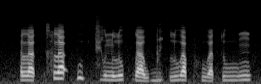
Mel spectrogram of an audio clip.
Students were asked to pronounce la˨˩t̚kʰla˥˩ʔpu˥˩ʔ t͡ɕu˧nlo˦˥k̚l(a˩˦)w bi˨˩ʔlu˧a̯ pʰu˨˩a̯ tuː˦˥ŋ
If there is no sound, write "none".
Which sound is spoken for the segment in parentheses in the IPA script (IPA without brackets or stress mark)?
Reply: a˩˦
